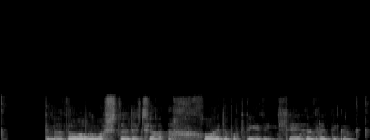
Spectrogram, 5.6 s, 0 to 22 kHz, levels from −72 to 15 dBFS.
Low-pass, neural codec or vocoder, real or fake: 7.2 kHz; codec, 44.1 kHz, 7.8 kbps, DAC; fake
